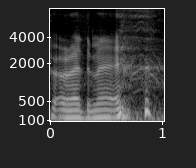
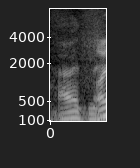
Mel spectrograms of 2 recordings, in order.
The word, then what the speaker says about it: Redmayne: Eddie Redmayne. – It's pronounced Redmayne. – Eddie Redmayne.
